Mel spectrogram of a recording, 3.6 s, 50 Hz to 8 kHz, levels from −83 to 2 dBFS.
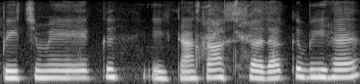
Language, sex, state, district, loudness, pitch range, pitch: Hindi, female, Bihar, Katihar, -14 LUFS, 200-225 Hz, 210 Hz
